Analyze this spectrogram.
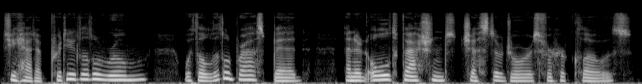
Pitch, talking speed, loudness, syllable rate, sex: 185 Hz, 185 wpm, -17 LUFS, 5.0 syllables/s, female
